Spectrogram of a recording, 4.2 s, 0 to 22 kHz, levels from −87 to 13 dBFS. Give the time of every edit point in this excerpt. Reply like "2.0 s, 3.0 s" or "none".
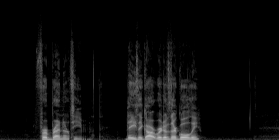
1.0 s, 2.0 s

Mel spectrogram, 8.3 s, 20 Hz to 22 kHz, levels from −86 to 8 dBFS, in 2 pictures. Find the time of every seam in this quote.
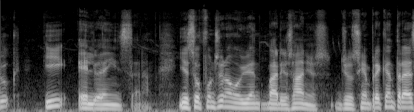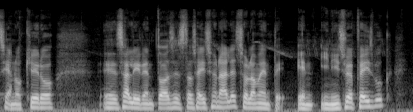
0.9 s, 2.6 s, 4.2 s, 6.1 s

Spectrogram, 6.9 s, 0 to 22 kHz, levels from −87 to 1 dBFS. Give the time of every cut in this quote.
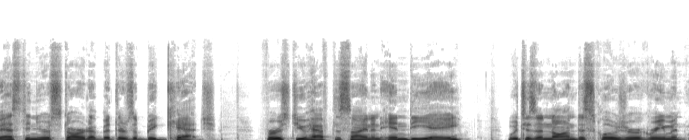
none

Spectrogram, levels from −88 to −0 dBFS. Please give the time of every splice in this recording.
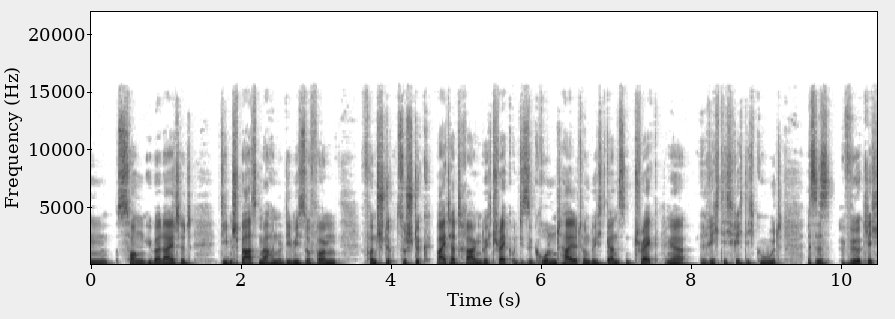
1.9 s, 5.4 s, 6.9 s, 7.7 s

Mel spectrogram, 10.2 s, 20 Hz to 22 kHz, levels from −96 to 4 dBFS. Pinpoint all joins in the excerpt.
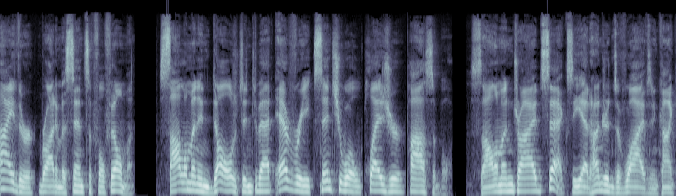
3.8 s

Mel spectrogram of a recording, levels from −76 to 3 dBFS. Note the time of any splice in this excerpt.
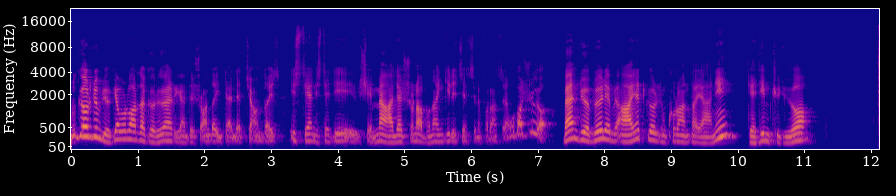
1.5 s, 3.2 s, 7.3 s, 10.1 s

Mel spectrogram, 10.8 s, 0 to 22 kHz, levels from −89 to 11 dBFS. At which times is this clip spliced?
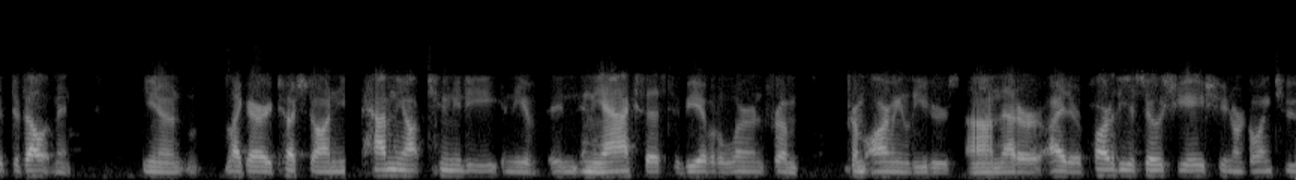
2.9 s, 5.5 s, 8.0 s

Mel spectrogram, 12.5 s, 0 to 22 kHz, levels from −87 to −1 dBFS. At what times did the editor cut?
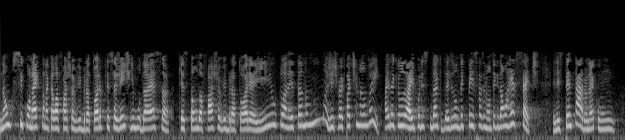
2.6 s, 3.4 s, 6.9 s, 7.6 s, 8.8 s

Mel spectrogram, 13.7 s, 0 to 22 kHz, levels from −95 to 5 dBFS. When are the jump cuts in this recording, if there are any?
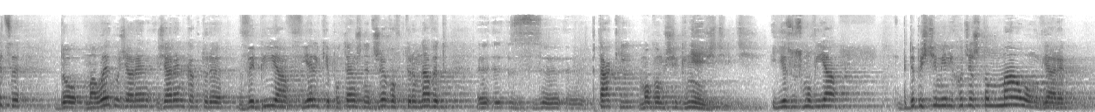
9.6 s, 11.1 s

